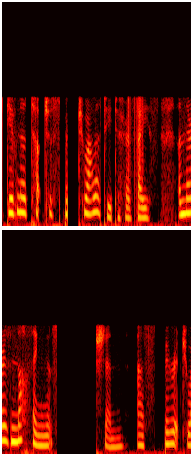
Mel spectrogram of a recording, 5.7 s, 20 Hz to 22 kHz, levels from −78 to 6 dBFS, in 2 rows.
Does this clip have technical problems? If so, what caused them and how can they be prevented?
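Yes. Digital wireless dropouts cut the speech at 0.97 to 1.14 s and at 3.65 to 4.24 s, leaving clean holes of near silence about 0.16 s and 0.59 s long. The receiver muted after losing too much data, with no noise burst. Preventing them means keeping line of sight, shortening the range, and moving off congested channels.

Bit errors on a digital phone line add crackle from 1.88 to 2.10 s. With roughly one bit in 150 corrupted, flipped sign or high-order bits turn single samples into sharp ticks. The underlying G.711 telephone band comes through as expected. Preventing them means repairing noisy line sections or using a link with error correction.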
